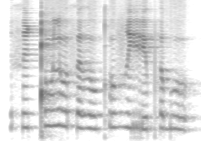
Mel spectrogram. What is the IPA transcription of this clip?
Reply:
θ i ǃ u l u θ ə ð u kʼ u v i rʲ ə pʰ ə b u

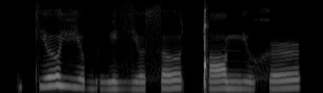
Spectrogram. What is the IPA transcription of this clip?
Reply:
tʲ ɤ vʲ ɤ bʱ i zʲ o s ɤ ǃ ɒ mʲ u x ə˞

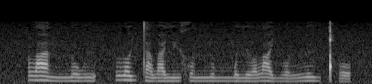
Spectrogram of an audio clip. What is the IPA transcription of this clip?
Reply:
lˠ a nː o w ʉ | lˠ ʉ ʎ t a w a lʲ ʉ x o nː u mː o lʲ o lˠ a ʎ o lː ʉ ʎ ǃʰ o

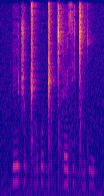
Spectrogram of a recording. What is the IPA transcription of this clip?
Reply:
e t͡ʃ ɤ ɡ͡ǁ ɔ p o ɡ͡ǁ ɯ ǀʰ ɛ sʲ ɛ ɡ͡ǀ ɛ tʷ ɯ

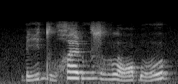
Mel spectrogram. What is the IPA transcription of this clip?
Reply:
ɽ iː˩˥ d ṳ˧˩˧ χ ɛ˧ ɽ ṳ˧ z ɔ̤˧ l ɔː˩˧ ɓ ʊː˩˥

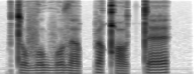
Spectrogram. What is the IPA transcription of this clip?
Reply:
t o v o w β o ð ɐ pː ɨ qʰ o tː ɛ

